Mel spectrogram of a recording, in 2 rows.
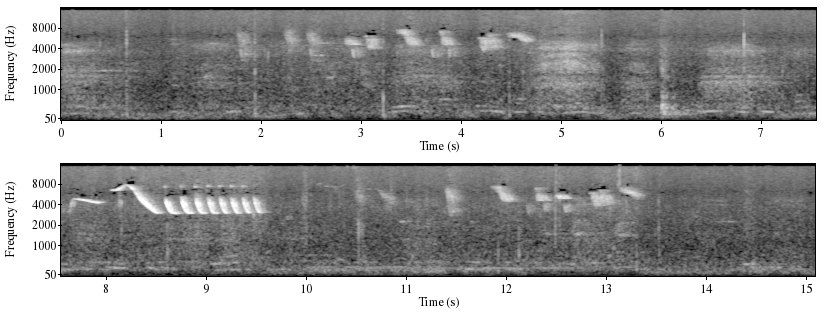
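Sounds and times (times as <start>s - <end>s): small bird singing trills: 1.8s - 4.8s, 7.6s - 13.4s.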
